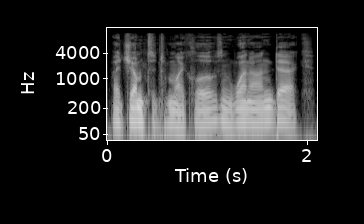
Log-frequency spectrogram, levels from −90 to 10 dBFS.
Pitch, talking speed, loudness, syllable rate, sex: 90 Hz, 255 wpm, -19 LUFS, 6.1 syllables/s, male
